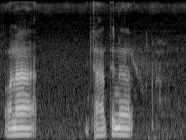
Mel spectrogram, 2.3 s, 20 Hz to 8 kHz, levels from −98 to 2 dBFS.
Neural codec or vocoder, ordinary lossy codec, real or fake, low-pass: codec, 16 kHz, 16 kbps, FunCodec, trained on LibriTTS, 50 frames a second; none; fake; none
